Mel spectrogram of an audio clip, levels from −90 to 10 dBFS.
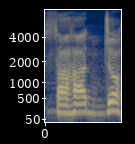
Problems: continuous background conversations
